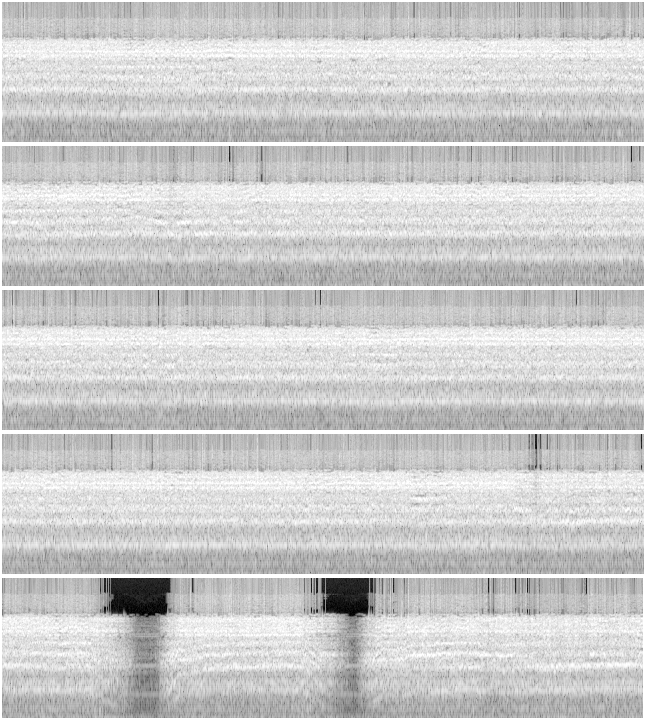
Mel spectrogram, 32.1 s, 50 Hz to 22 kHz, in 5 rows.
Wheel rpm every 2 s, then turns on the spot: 220, 230, 240, 230, 230, 230, 230, 230, 230, 240, 230, 230, 230, 140, 140, 210.
none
